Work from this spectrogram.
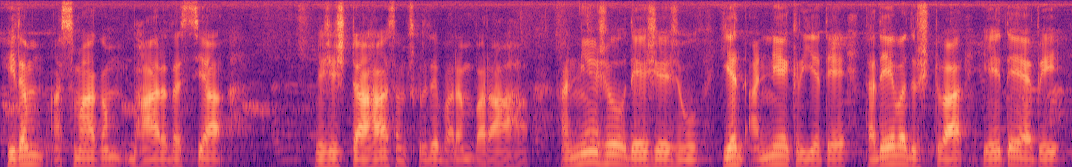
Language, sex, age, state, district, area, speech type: Sanskrit, male, 18-30, Andhra Pradesh, Guntur, rural, spontaneous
